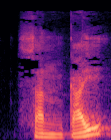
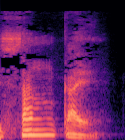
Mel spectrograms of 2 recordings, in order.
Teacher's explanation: Aksara N disusul dengan konsonan K, G, maka diucapkan eng. Seperti contoh kata sankai menjadi sangkai, yang berarti 3 kali.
